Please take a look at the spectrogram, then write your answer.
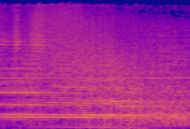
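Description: A Caltrain commuter train rumbles past just north of San Jose, California, steady and loud, shaking the street, with a sustained horn-like tone over the broad rattling roar of the rail cars.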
